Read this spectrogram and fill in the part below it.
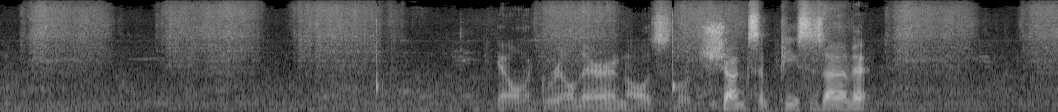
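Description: A wire brush scrubs a metal grill in short repeated strokes.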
